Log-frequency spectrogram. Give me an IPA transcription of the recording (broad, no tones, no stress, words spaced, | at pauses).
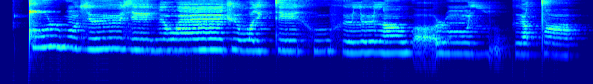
ǃoɹwõ zøːzeːɦĩ lˠæ̃ːʃylˠilʲteː xuxølø lɑ̃ wɑ̰ɹõːlʲ ʎṵkølʲtˤɑ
